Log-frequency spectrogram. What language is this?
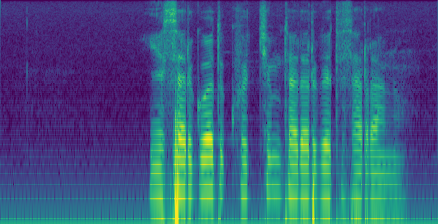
Amharic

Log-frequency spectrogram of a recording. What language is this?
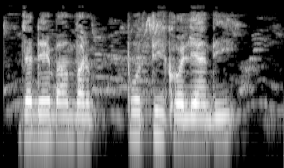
Sindhi Bhil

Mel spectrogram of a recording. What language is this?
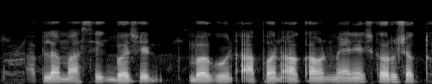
Marathi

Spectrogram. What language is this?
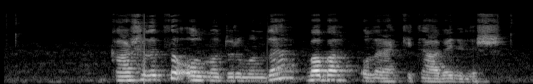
Turkish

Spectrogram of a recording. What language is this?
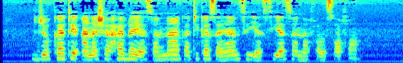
Swahili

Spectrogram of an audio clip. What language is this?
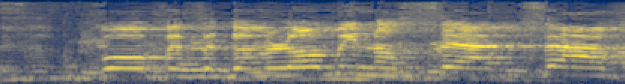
Hebrew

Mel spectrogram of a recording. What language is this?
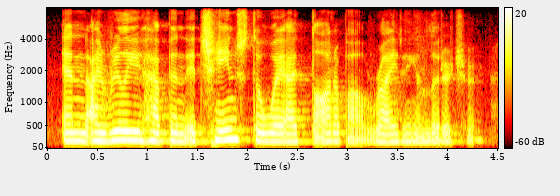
English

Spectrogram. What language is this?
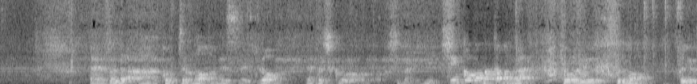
Japanese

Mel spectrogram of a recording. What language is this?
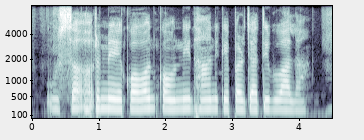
Bhojpuri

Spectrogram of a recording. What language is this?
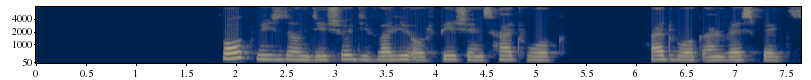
Nigerian Pidgin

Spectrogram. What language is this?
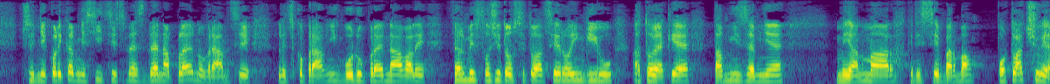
Czech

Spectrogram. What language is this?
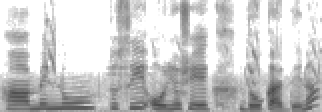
Punjabi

